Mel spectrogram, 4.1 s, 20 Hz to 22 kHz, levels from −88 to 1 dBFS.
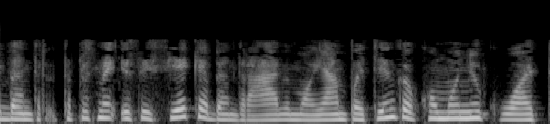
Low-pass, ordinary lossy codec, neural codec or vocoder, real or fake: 7.2 kHz; MP3, 24 kbps; none; real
